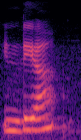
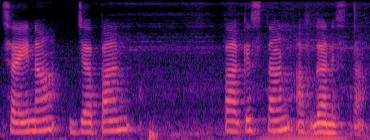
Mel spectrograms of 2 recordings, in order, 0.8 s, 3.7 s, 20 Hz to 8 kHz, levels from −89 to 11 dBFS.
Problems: constant background noise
